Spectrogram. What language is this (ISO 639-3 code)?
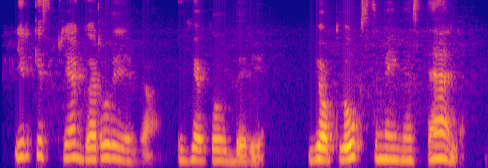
lit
